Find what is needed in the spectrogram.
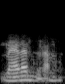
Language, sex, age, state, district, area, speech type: Malayalam, female, 18-30, Kerala, Kottayam, rural, conversation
